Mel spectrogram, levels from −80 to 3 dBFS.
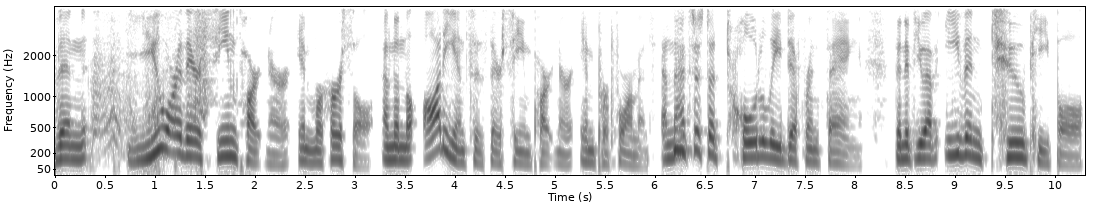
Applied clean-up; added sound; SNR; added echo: classical method spectral subtraction.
